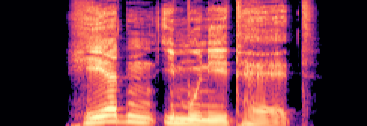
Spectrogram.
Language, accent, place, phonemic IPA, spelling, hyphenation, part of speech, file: German, Germany, Berlin, /ˈheːɐ̯dn̩ʔɪmuniˌtɛːt/, Herdenimmunität, Her‧den‧im‧mu‧ni‧tät, noun, De-Herdenimmunität.ogg
- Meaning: herd immunity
